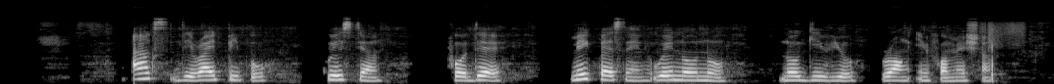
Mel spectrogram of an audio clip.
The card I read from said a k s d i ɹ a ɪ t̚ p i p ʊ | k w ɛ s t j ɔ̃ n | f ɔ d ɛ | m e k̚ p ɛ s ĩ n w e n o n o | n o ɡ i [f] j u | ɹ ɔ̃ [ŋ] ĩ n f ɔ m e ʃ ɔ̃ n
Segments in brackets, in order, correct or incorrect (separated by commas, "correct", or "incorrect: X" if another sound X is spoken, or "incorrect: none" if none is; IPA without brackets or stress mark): incorrect: v, correct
